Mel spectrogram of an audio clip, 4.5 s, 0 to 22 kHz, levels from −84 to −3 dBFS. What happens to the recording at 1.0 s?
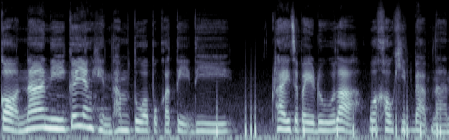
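At 1.0 s the speech plays through intact, with no dropout, click, distortion or other fault.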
